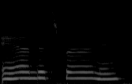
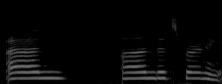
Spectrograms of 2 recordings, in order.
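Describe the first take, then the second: First: The word 'and' is pronounced in a normal way. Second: The word 'and' is pronounced in an odd way. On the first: The speaker calls it right. "I want it to be more like" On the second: The speaker calls it wrong. "the way she pronounces and is really weird"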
